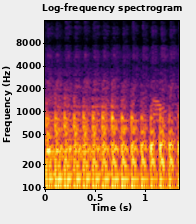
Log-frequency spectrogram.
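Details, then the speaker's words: Royal Enfield Classic 350 UCE BS6 single, noise appeared suddenly while riding the day before per customer; hard rapid even knock about eleven a second loudly over idle. Abnormal internal engine noise before teardown. "এই গাড়িটা start করলে ইঞ্জিনে একটি sound আসছে।"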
